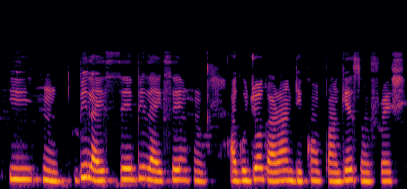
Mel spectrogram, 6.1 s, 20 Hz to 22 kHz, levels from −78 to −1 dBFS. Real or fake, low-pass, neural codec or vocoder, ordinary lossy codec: real; 7.2 kHz; none; none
